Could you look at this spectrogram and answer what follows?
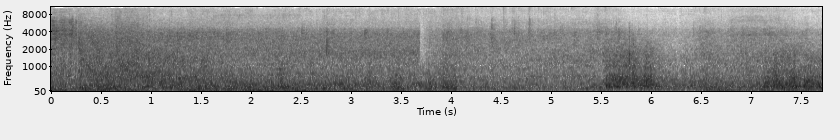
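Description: Heavy tropical rain pouring down on a street, with thunder rumbling through it. The rumble swells louder about two-thirds of the way in and again near the end.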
